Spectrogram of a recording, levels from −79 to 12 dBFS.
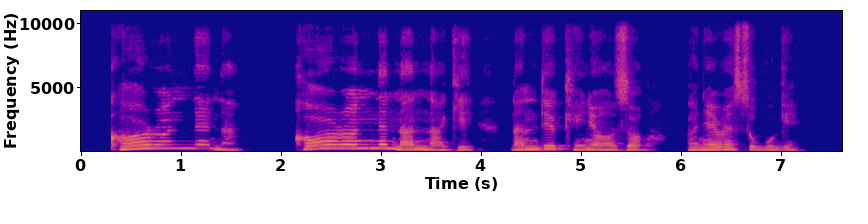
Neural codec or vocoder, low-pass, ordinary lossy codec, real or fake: vocoder, 44.1 kHz, 128 mel bands every 512 samples, BigVGAN v2; 9.9 kHz; Opus, 64 kbps; fake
